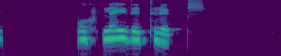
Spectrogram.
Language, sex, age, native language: Icelandic, female, 10, Icelandic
